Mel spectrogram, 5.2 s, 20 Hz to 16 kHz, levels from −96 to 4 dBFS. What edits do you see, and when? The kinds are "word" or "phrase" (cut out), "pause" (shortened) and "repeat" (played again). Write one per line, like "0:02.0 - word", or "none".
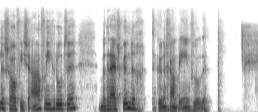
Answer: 0:03.0 - word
